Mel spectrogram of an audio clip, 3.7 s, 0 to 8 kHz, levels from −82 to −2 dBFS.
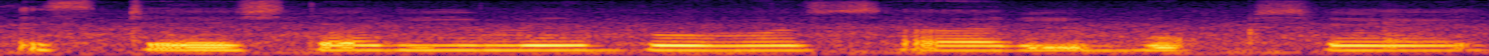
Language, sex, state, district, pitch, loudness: Hindi, male, Madhya Pradesh, Bhopal, 215 Hz, -14 LUFS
